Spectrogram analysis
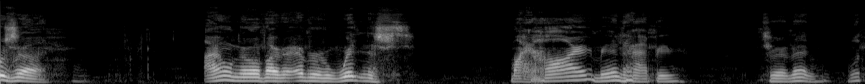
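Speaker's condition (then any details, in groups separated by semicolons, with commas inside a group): Head and neck cancer; dry throat, dry mouth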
